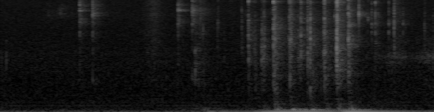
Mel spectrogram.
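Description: Computer keyboard: a few scattered clicks, then about halfway in a quick, louder run of keystrokes with low thuds as a terminal command is typed.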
